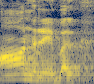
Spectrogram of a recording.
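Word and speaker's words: honorable: रेबल है जरा देखो आप ऑन रेबल ना कि एच को पढ़ते हैं ओ से शुरू करते हैं ए साइलेंट है इसके लिए एन लगाया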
